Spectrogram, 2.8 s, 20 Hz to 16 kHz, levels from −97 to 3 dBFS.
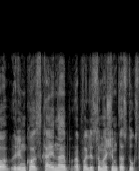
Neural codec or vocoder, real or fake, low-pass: none; real; 10.8 kHz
